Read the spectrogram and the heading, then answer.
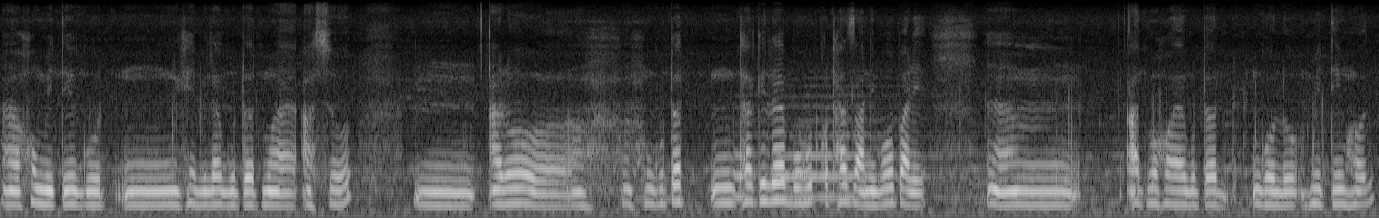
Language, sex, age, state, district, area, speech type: Assamese, female, 30-45, Assam, Udalguri, rural, spontaneous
